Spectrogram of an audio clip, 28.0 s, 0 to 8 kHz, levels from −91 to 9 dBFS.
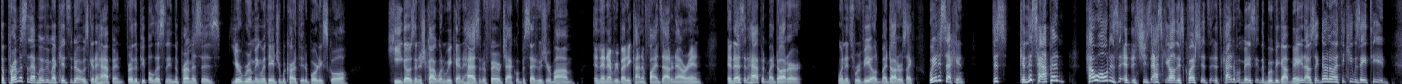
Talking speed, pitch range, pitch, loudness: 220 wpm, 125-190 Hz, 145 Hz, -20 LUFS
